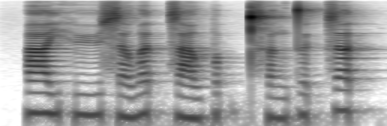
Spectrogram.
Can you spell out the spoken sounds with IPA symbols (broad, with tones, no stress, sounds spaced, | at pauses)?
aː˧ j h yː˨˧ s ɐ˨˥ w ɐ˨˥ t̚ t͡s aː˨ w p ɐ˥ p̚ ɐ˥ p̚ t͡sʰ ɐ˨˧ ŋ t̪ ɵ˧ t̚ t͡s ɐ˥ t̚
